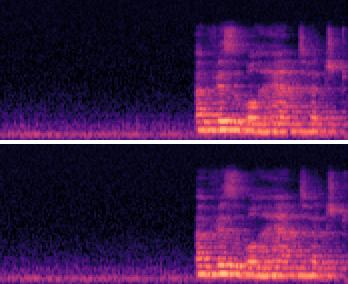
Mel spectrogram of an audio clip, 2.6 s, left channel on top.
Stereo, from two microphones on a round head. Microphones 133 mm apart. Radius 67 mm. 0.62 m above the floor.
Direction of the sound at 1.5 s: 70° left (ahead or behind).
